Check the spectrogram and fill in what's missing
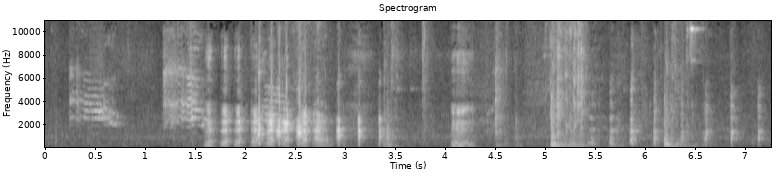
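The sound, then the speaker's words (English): A cat meows repeatedly, its calls varying in pitch and length and running together with little pause, loud and clear throughout; presented as the cat's review of the film Lost in London. “Cat review of the movie.”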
